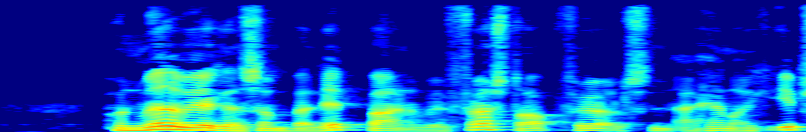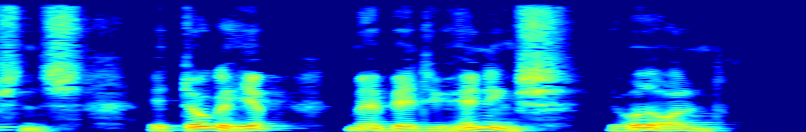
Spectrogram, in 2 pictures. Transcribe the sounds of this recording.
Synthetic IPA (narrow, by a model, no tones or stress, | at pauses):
hunmeð̞ˠʋiɐɡ̥əð̞̩ˠsɒ̽mb̥æled̥̚b̥ɑ̈ːnʋe̝fɶɐsd̥əɒ̽b̥fø̰ɐ̰l̩sn̩æhenʁaɡ̥ib̥sn̩se̝d̥̚ːɔ̽ɡ̥ɐjem̰ | mebed̥yɦene̝ŋs | iho̝ːð̞̩ˠɒ̽ln̩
